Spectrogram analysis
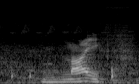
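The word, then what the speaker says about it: knife: में नो, नी, knob, नाइफ, इसी तरह नॉक, नॉलेज, इसी तरह नाइट और ये नीट, नॉट। ये एग्जांपल्स हैं। यानी एन से पहले के साइलेंट होता है।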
